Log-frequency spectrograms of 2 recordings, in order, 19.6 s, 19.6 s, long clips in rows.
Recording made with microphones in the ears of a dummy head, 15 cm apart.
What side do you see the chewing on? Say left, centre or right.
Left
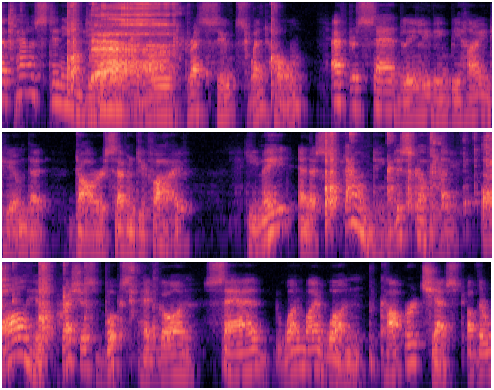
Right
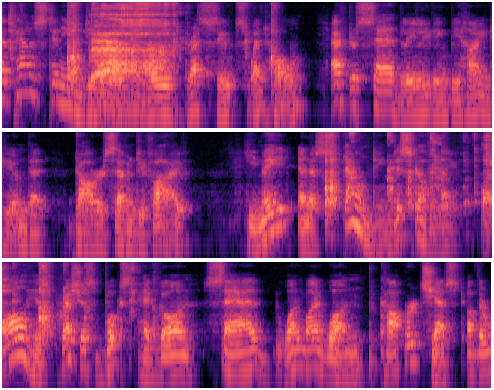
left.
